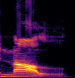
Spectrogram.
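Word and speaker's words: null: দেখো আমি লিখলাম এন ইউ এল এল। এটা উচ্চারণ করতে হবে নাল।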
